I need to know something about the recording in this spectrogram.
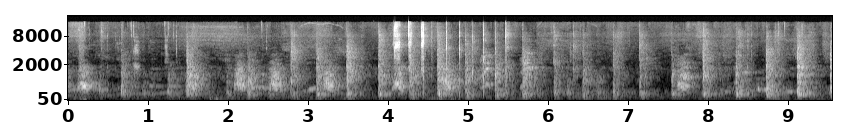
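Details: Miniature Australian Shepherd puppies indoors, several voices giving dense, overlapping high yips and short barks, repeated rapidly throughout with brief whimpering notes, accompanied by some human speech.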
